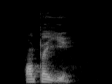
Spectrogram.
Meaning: to stuff (to preserve a dead animal by filling its skin)
- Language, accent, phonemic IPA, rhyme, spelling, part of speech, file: French, France, /ɑ̃.pa.je/, -e, empailler, verb, LL-Q150 (fra)-empailler.wav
